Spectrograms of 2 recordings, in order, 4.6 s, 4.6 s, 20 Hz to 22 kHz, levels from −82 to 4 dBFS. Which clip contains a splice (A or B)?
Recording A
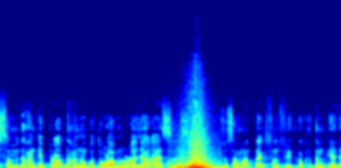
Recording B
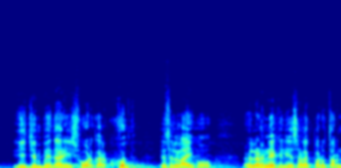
A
